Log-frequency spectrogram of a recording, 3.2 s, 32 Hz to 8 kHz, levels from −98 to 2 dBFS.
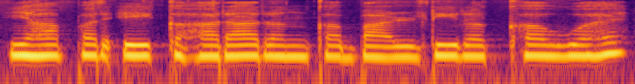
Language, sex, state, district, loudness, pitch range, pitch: Hindi, female, Jharkhand, Deoghar, -14 LUFS, 200-210 Hz, 205 Hz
